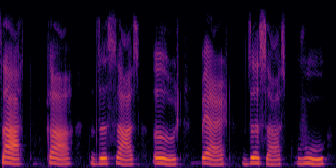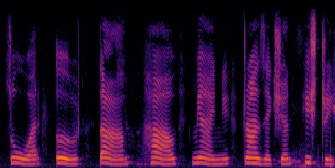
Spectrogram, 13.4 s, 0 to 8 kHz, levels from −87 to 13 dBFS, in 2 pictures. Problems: background conversations at intervals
